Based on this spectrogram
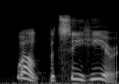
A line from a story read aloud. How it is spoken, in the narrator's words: Adams began nervously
